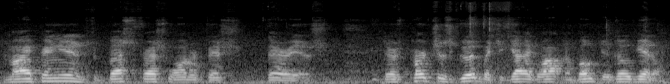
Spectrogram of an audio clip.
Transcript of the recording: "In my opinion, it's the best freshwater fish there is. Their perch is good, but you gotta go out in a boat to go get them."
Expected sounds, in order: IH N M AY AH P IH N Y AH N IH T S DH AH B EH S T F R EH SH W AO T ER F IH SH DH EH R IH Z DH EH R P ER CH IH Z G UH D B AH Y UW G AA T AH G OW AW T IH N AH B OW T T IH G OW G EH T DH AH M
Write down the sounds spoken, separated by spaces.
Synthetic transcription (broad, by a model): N M AY AH P IH N Y AH N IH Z DH AH B EH S T F R EH SH W AO T ER F IH SH DH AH R IH Z DH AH R P ER CH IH S G UH D B AH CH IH G AA T AH G OW AW T N AH B OW T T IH G OW G EH T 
